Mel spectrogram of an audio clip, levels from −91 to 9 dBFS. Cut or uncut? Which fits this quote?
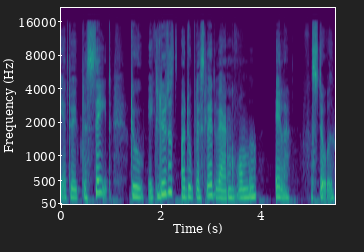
cut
